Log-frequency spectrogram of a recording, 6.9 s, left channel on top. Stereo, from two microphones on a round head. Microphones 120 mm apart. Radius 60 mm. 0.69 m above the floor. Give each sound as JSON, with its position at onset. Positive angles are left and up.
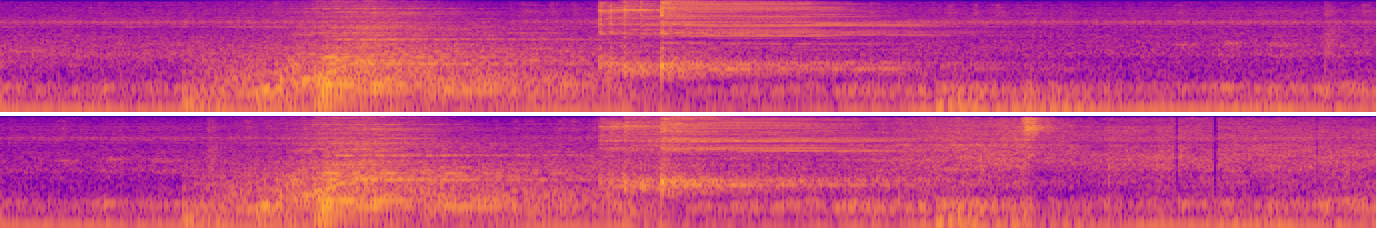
{"t": 0.9, "sound": "a zipper", "side_deg": -10, "distance_m": 0.6}
{"t": 3.0, "sound": "tapping", "side_deg": 55, "distance_m": 1.3}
